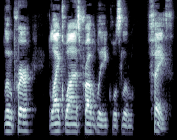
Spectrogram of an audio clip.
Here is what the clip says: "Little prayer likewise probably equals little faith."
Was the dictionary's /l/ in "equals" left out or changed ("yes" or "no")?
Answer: no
